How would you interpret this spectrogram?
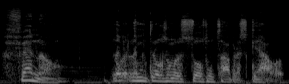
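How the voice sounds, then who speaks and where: A young man with a Dominican accent, chatting excitedly and joking as he tastes and plates food in a restaurant kitchen for his stream. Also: medium pitch, fast, soft background music. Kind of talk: casual food vlog chat.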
